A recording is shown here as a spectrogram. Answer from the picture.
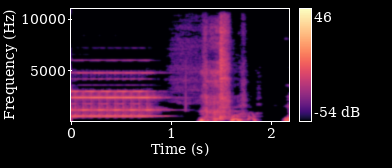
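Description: household object, doorbell ringing

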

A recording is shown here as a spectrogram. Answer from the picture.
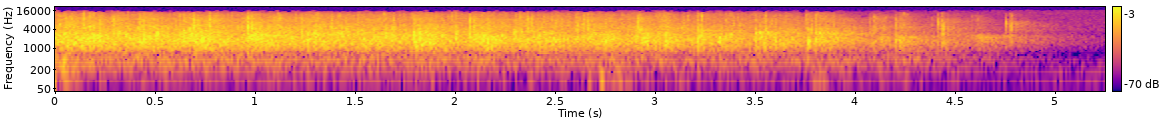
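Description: crowd, audience applauding loudly

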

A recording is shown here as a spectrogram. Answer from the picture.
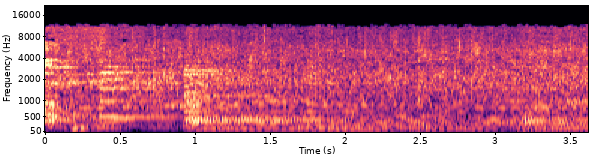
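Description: crowd, audience hand clapping

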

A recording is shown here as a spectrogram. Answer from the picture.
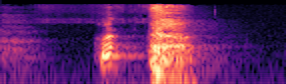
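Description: human body sound, sneeze

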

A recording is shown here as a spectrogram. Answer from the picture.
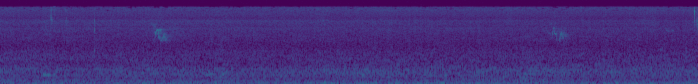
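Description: bird, birds chirping outdoors

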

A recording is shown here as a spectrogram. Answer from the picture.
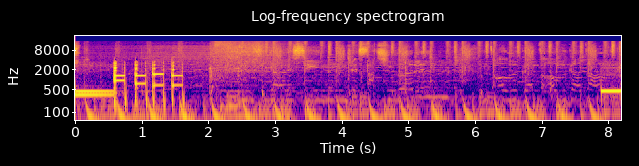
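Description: signal or alarm, telephone number being dialed

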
